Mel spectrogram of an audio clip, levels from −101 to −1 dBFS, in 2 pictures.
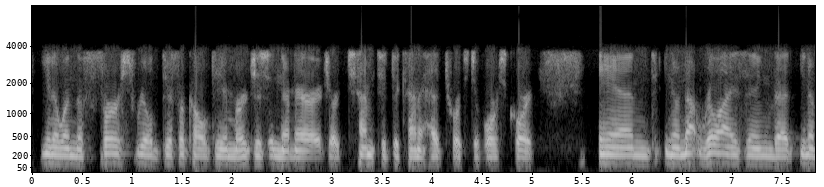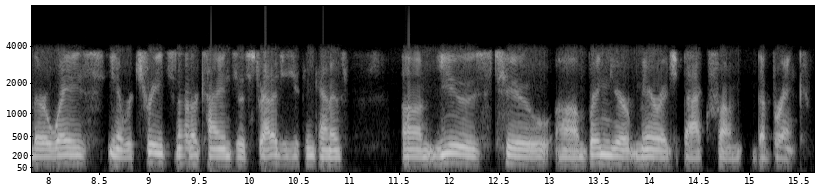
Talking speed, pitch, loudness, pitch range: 205 wpm, 100 Hz, -32 LUFS, 95-105 Hz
